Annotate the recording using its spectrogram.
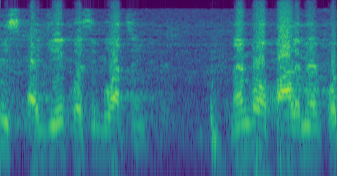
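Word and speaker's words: Adjei: My name is Ajay Kwesi, Member of Parliament for New Jabino. But the Ajay is spelled wrongly. My Ajay is A-D-J-E-I.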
